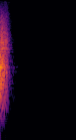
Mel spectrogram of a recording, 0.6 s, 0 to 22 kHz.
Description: Closed Hats
West MetroHihat (11).wav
